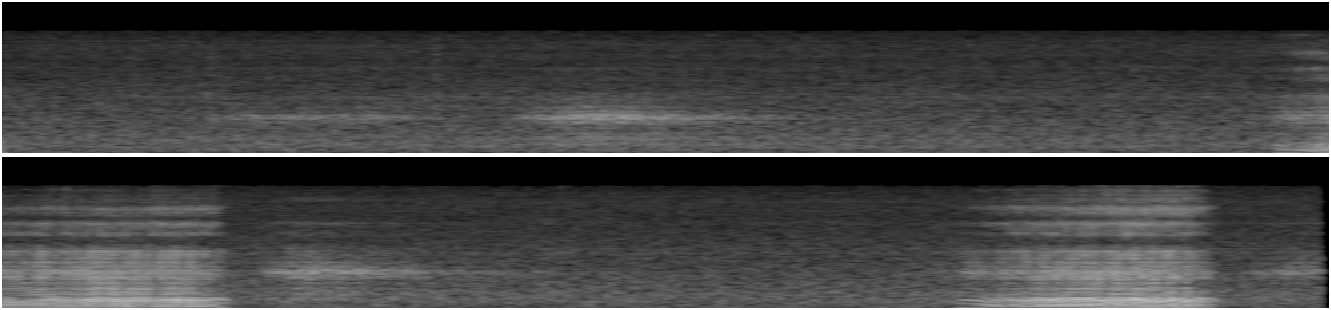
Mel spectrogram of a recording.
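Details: Adult man, a father, sleeping at night: two loud, rough snores on breathing in, with softer breaths out between, over steady room noise; ordinary sleep snoring.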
